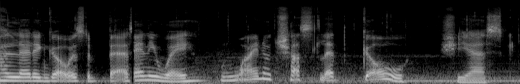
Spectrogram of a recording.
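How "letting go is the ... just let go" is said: high despairing voice. A narrator's reading. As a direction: let the words sink, tired of it all. Chen voiced again.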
